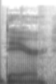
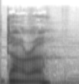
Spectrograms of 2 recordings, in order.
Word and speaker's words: Dara: The man I was calling Dare is Dara.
